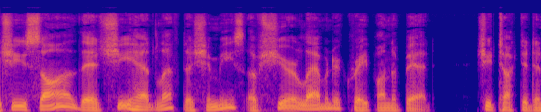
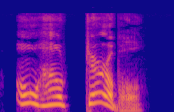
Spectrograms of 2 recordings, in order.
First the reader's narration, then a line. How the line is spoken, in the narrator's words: Sassenberger shrieked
